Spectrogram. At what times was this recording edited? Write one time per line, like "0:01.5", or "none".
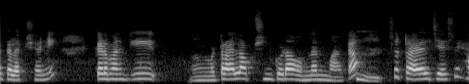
none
